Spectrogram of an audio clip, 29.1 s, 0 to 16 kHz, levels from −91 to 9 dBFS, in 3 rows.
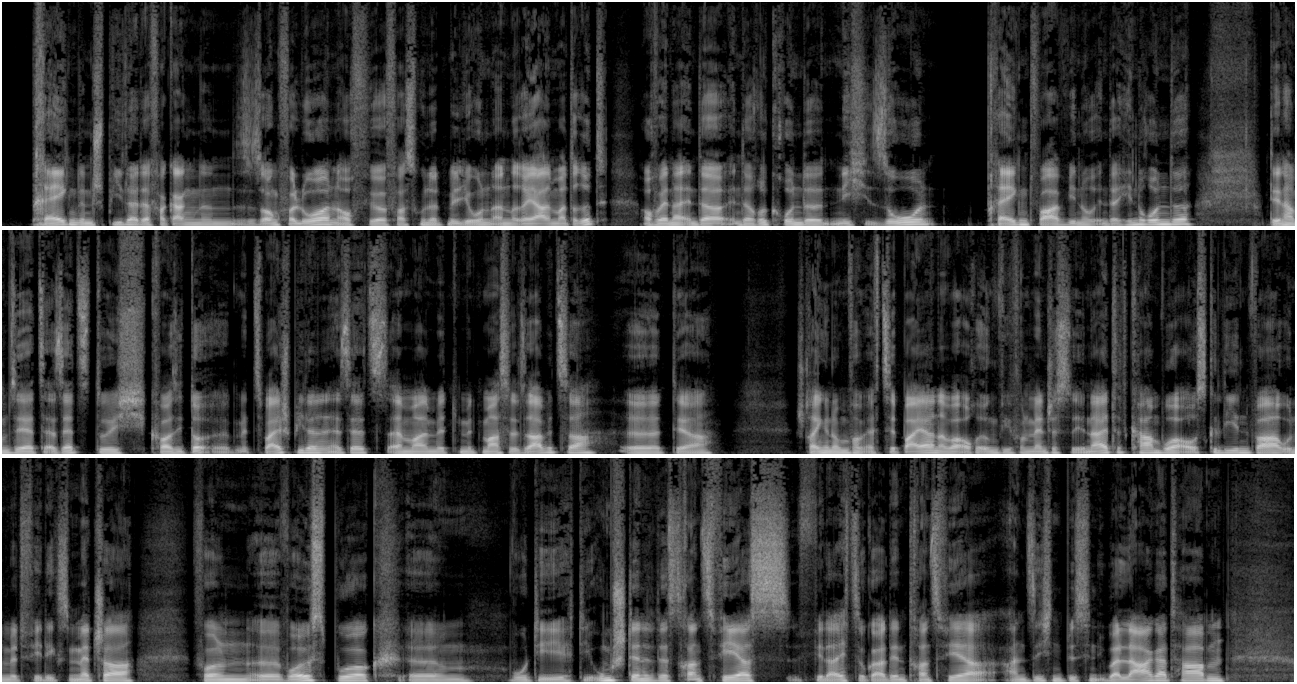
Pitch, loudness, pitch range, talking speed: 120 Hz, -21 LUFS, 115-135 Hz, 180 wpm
